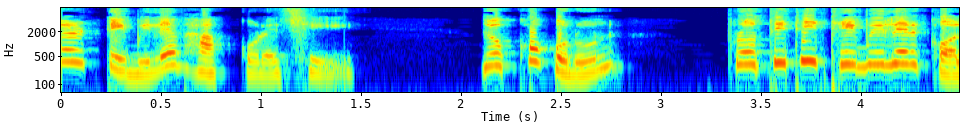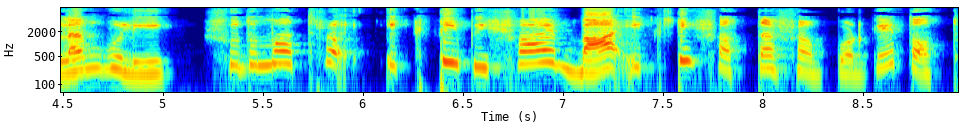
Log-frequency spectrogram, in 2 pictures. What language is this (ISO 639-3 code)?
ben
